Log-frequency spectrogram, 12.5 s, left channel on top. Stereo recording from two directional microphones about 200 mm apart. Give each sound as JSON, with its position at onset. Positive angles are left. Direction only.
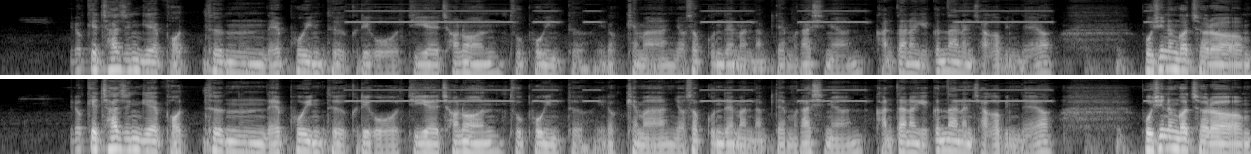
{"t": 0.7, "sound": "speech", "side_deg": -20}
